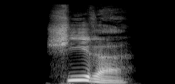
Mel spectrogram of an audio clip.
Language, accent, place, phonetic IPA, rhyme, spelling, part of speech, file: German, Germany, Berlin, [ˈʃiːʁɐ], -iːʁɐ, schierer, adjective, De-schierer.ogg
- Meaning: 1. comparative degree of schier 2. inflection of schier: strong/mixed nominative masculine singular 3. inflection of schier: strong genitive/dative feminine singular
